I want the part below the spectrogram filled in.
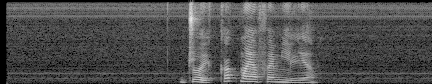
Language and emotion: Russian, neutral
